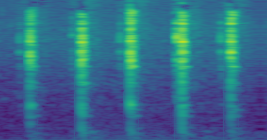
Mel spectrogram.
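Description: A game timer ticks steadily during a player's turn in a game, five crisp, evenly spaced clicks about four per second, fairly quiet with no voices over them.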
